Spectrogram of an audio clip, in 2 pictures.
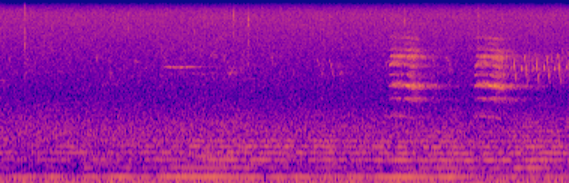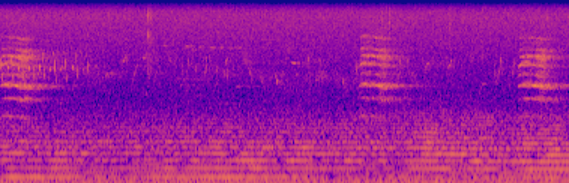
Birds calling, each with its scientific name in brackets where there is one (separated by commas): unidentified bird, Blue Jay (Cyanocitta cristata), Swamp Sparrow (Melospiza georgiana)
